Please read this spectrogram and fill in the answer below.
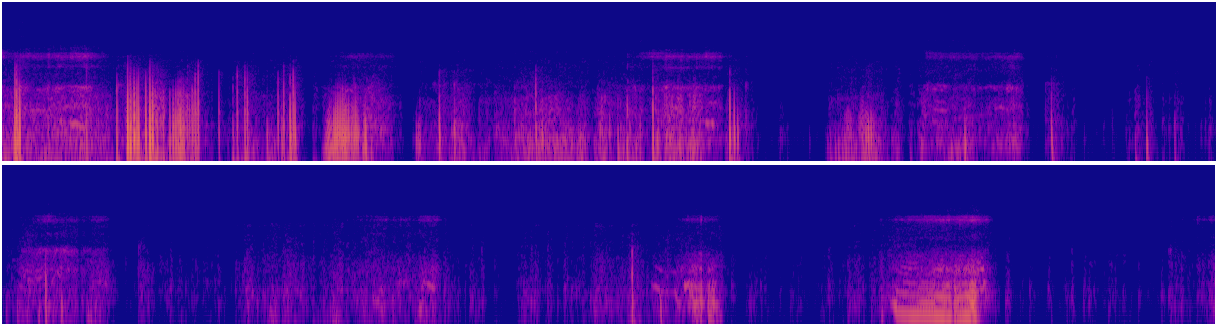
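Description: Loud, irregular snoring in uneven bursts with brief silent gaps, in a man with sleep apnea.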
